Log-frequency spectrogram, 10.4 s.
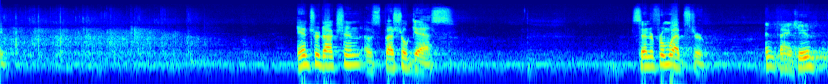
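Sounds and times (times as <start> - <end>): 
audience at the Missouri State Capitol clapping to welcome students: 0.0 - 2.8
speech: 3.7 - 5.7, 8.0 - 8.9, 9.6 - 10.3.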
